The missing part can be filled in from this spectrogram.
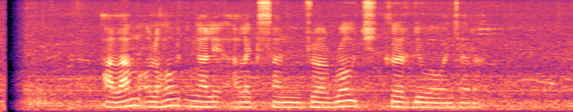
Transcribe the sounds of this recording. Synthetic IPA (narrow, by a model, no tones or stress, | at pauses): ʔalamɔlɔɦɔhdiŋalialɛksand̪ɾarɔwt͡ʃkɨrdiwawaɲt͡ʃaɾa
